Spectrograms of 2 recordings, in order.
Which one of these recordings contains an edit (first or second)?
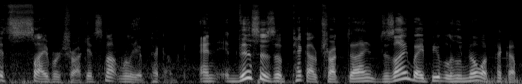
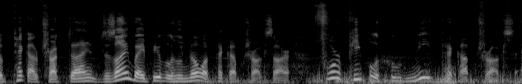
first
